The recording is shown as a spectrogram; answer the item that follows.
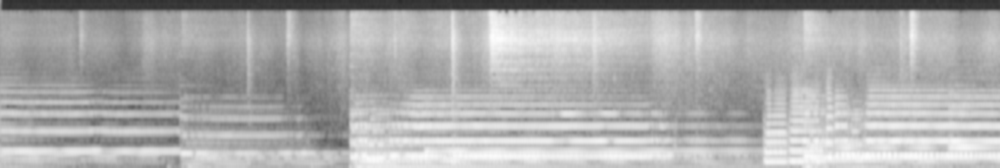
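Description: Jazz trumpet playing long held melody notes over a band. The music gets louder about three and a half seconds in, and again near eight seconds.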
